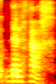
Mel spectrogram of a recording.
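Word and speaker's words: Den Haag: So ngayon yun na pronunciation na Denhach. So Denhach. So So just feel like you are expelling FL very lightly and very um soft den ganon.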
